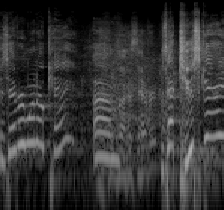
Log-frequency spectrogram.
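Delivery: silly, very high-pitched, loud voice. After someone yelled cut and everyone froze, high-pitched voice. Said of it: "in my stupid high-pitched voice".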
